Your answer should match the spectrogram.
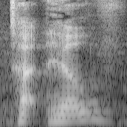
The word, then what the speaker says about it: Tuthill: Tuthill? Tuthill, like King Tut.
